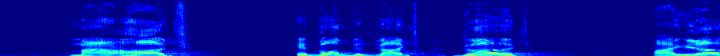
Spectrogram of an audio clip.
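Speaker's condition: Cerebral palsy; speech impediment

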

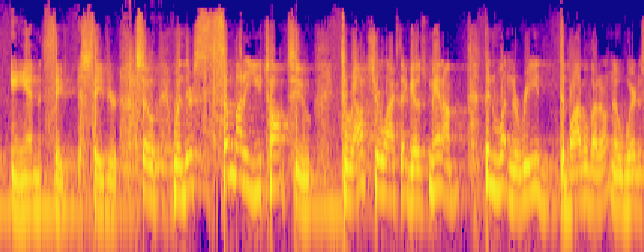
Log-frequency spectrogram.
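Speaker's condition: Stutter; probably present in childhood; sometimes unable to say own name in public; repeated sounds, prolonged sounds

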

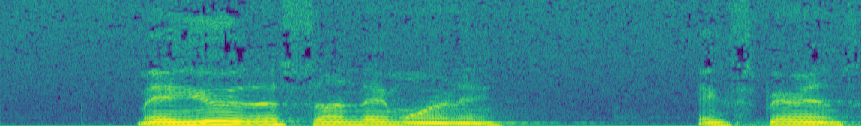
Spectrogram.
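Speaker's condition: Lou Gehrig's disease; given 3 to 5 years to live

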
